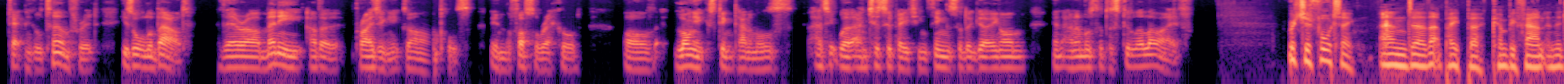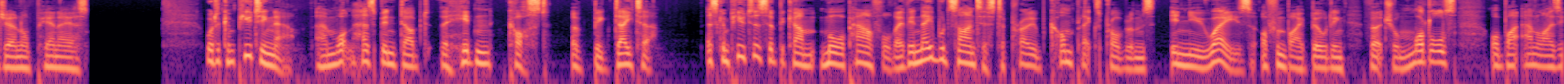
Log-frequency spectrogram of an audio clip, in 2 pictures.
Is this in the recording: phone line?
no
